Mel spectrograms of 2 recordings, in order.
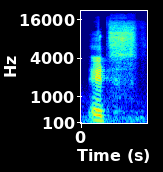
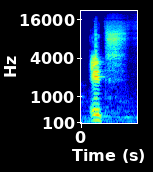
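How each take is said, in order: Both takes have the same delivery.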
